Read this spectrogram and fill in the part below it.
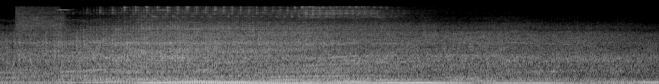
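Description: A bus pulls away, its engine revving as it drives off.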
